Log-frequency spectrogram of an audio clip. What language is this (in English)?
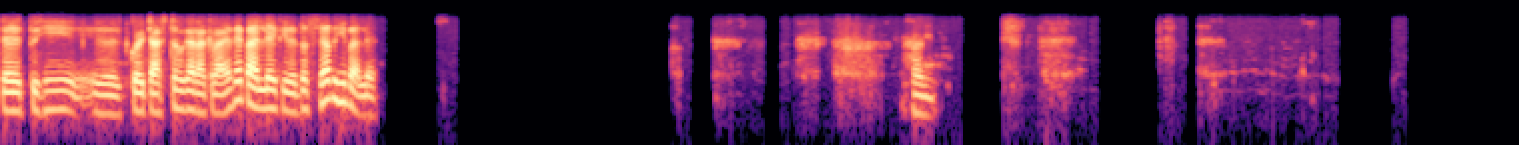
Dogri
